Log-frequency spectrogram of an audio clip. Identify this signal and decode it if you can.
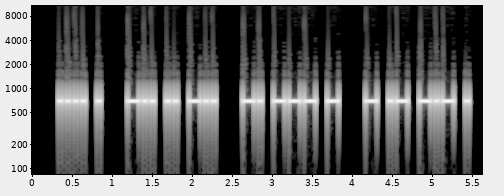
Morse code, heard as a keyed tone, about 25 wpm, 700 Hz. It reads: HE DID NOT TAKE
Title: Sentences from Top 1000 Words - Review Part 6 - 25wpm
